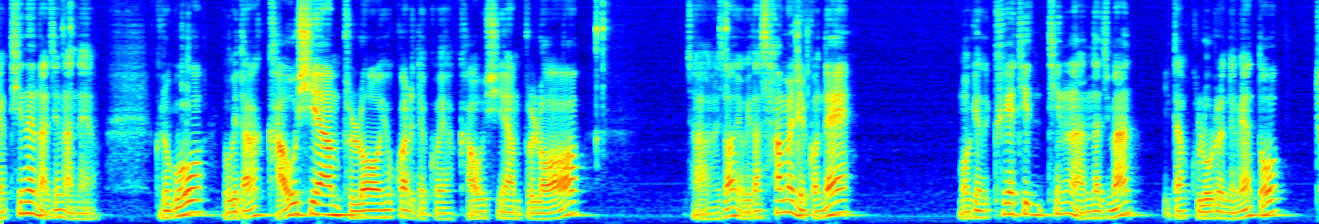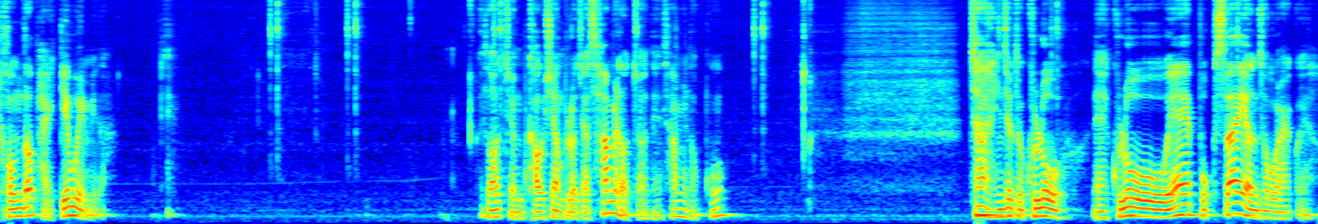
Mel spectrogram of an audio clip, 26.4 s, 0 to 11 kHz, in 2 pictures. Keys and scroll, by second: 1.9 ctrl+space, 2.5 g, 2.9 a, 8.1 Return, 18.9 ctrl+2, 19.9 Escape.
